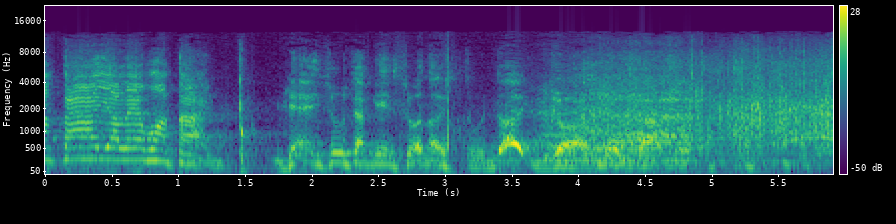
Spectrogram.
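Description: An elderly man laughs loudly.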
